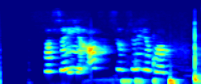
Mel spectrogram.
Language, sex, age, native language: Icelandic, male, 11, Icelandic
